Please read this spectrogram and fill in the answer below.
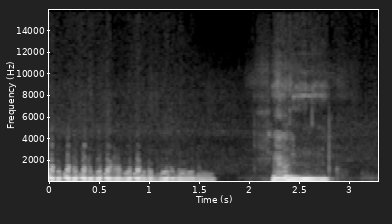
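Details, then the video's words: Porcupine chatter: quick pulsed stuttering notes, about a dozen in rapid succession, ease into a falling whine. After a pause, a harsher nasal moan with a crackly start holds steady for about half a second. "the PORCUPINE SOUND"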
